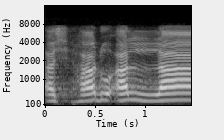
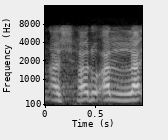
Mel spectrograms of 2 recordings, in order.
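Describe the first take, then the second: First: The vowel in 'la' is held long. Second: The vowel in 'la' is cut short. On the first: The speaker calls it right. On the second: The speaker calls it wrong.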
